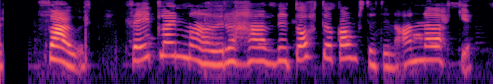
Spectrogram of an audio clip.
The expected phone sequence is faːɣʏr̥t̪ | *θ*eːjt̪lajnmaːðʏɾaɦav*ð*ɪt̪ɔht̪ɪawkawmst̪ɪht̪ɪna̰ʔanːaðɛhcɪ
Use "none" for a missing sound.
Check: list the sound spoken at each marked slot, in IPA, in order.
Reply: f, ð

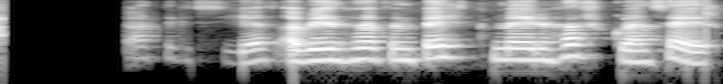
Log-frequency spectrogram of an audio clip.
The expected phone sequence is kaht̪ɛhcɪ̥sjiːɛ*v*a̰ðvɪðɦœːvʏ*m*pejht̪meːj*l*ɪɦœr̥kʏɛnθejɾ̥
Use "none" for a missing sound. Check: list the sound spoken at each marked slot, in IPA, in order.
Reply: ð, m, ɾ

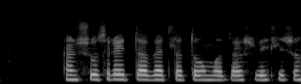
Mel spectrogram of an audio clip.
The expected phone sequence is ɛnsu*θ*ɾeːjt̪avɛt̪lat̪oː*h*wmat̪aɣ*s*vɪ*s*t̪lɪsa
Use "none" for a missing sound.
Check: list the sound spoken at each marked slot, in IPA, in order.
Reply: θ, none, s, h

